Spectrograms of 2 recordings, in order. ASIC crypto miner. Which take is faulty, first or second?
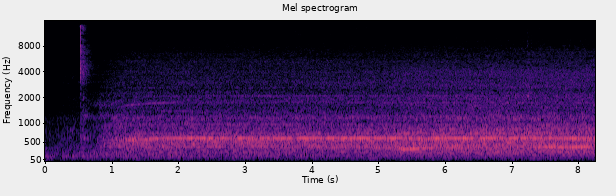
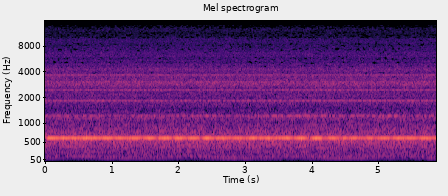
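second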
